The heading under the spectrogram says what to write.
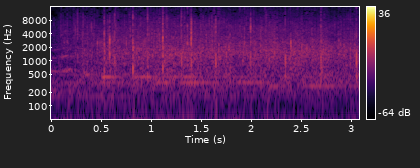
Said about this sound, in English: That's right, you can clap for that.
